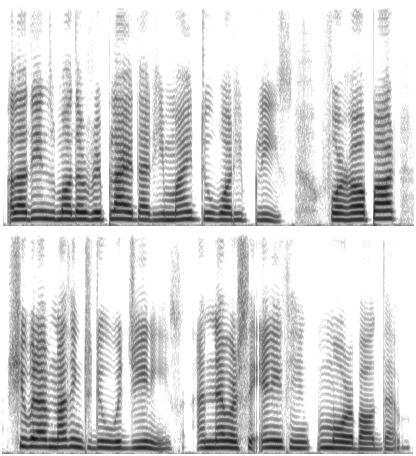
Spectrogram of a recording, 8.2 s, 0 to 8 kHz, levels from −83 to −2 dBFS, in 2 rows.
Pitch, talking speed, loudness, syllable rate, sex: 235 Hz, 205 wpm, -17 LUFS, 5.2 syllables/s, female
